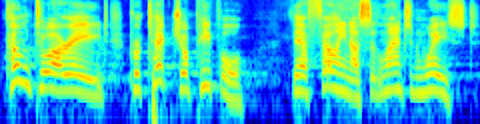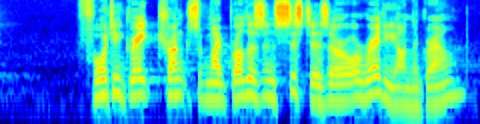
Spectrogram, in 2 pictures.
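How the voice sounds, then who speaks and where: Man doing a lamenting female tree spirit for a storybook, high, keening, long reverb. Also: unhurried. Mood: pleading. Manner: wailing, high and loud.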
